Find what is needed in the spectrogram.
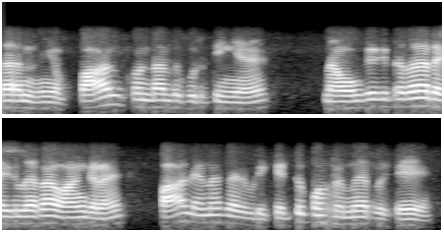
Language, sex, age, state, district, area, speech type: Tamil, male, 45-60, Tamil Nadu, Tiruchirappalli, rural, conversation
